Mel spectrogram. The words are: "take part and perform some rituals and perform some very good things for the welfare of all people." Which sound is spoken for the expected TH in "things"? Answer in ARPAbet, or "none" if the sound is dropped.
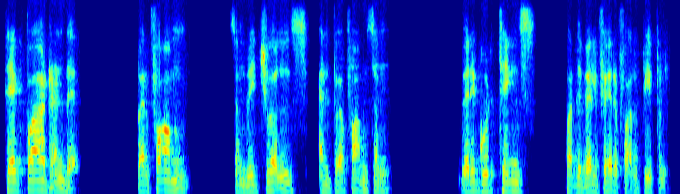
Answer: T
